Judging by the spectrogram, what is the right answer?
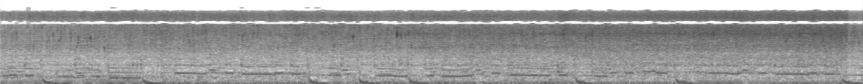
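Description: Paneer blocks frying in hot oil and butter in a non-stick pan: a steady sizzle that grows a little louder towards the end as more pieces go in.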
